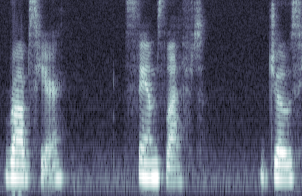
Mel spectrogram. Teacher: Z after all other phonemes.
